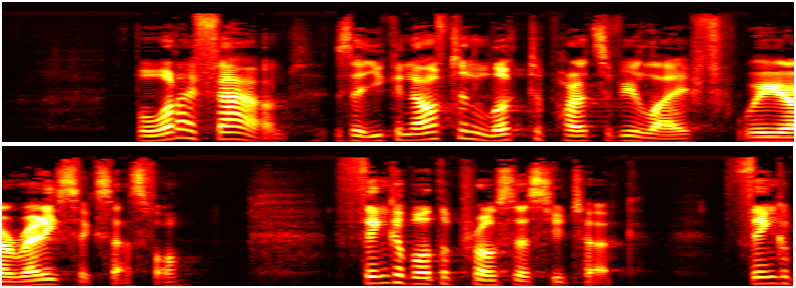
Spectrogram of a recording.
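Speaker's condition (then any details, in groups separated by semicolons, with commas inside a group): No condition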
